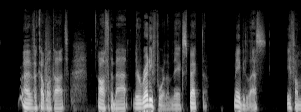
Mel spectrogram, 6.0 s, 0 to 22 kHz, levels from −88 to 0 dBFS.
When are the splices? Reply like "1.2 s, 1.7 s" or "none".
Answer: 2.6 s, 4.5 s

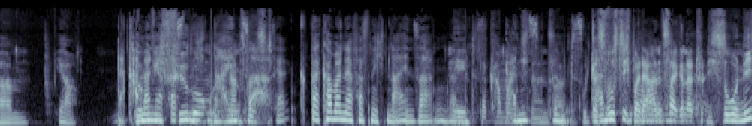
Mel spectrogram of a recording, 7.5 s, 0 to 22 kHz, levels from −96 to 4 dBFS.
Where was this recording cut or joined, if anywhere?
2.7 s

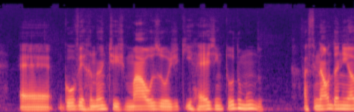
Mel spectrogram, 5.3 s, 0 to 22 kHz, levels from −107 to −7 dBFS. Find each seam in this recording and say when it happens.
4.4 s

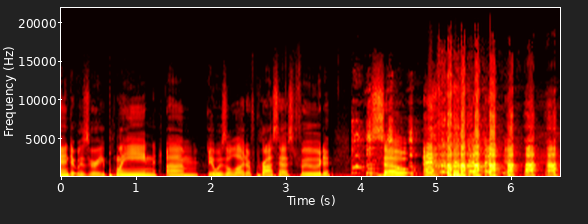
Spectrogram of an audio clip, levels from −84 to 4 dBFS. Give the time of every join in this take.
1.3 s, 3.9 s

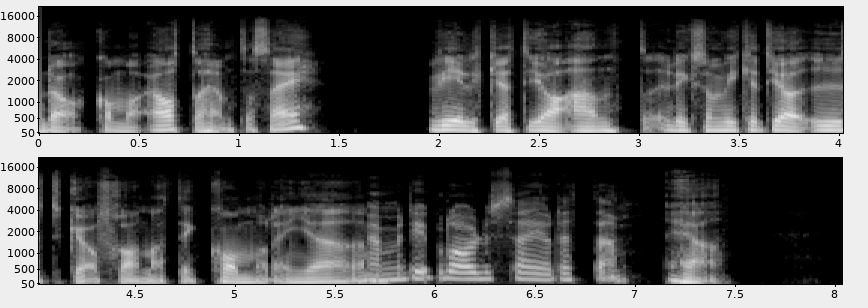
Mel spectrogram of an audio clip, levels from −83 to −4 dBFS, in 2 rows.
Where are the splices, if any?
5.6 s

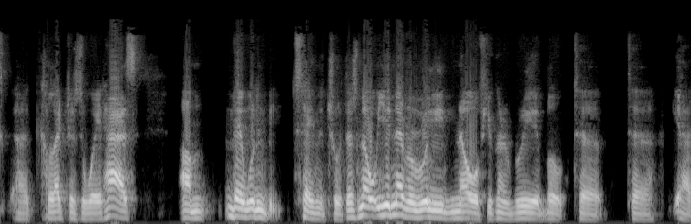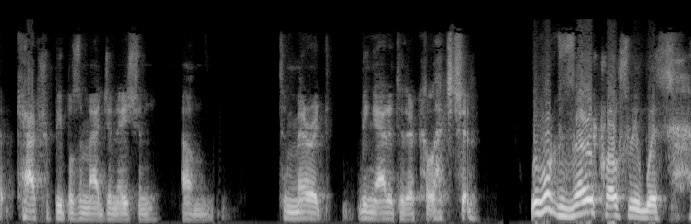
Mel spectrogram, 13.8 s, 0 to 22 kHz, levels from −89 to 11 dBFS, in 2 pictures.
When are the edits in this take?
6.6 s, 12.1 s

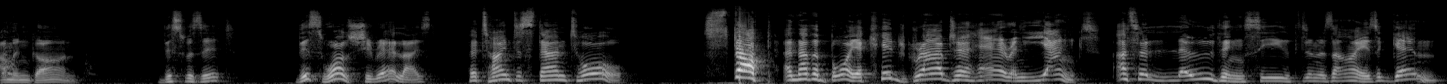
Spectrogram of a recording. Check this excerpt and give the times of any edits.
7.7 s, 9.0 s, 11.1 s

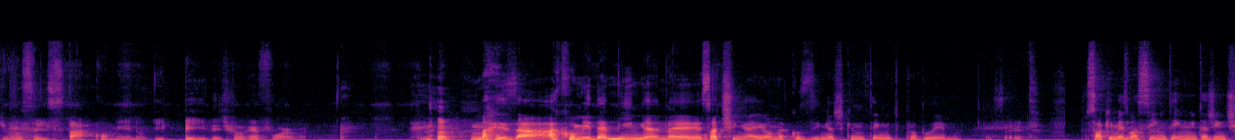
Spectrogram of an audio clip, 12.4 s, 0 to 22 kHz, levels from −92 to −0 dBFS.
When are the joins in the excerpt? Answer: none

